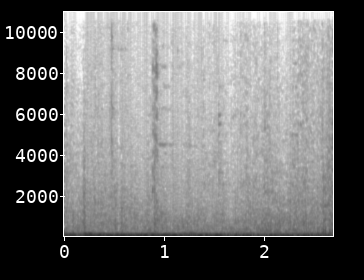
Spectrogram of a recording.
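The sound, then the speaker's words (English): A loud, deep rumbling blast from a grenade explosion, its heavy low roar sustained throughout with a few brief crackling bursts on top and no voices. “Grenade”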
